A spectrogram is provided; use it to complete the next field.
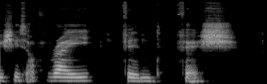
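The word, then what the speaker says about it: Fionn: these two strange words feon it's pronounced as finn and finnegas as phenagus how do you think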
